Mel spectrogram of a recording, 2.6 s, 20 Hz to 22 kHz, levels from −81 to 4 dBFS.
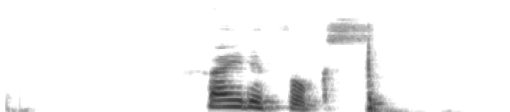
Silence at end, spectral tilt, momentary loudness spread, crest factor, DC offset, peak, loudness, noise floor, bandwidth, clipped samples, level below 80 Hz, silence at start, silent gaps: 0.65 s; -6.5 dB/octave; 12 LU; 18 dB; under 0.1%; -6 dBFS; -21 LUFS; -49 dBFS; 11 kHz; under 0.1%; -52 dBFS; 1.05 s; none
